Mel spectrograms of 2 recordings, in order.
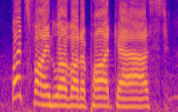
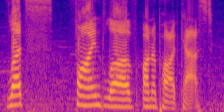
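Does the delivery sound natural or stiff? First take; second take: natural; stiff. First: The line is delivered smoothly and naturally. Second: The line is delivered stiffly and awkwardly. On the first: The speaker calls it right. "I'm going to try it again" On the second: The speaker calls it wrong. "It didn't sound natural coming out of my mouth"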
